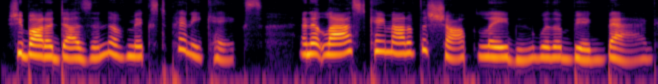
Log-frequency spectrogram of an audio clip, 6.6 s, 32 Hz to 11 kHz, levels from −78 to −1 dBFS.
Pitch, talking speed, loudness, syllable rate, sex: 220 Hz, 190 wpm, -20 LUFS, 4.3 syllables/s, female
